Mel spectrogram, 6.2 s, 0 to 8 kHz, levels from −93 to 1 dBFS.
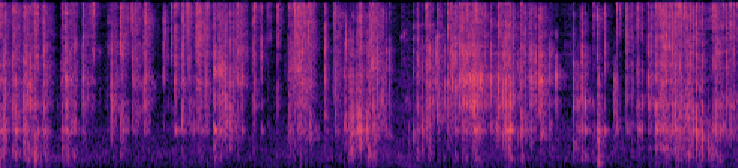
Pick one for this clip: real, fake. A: real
